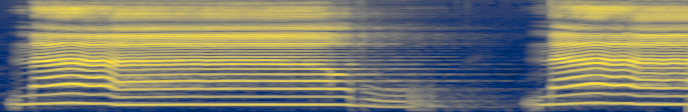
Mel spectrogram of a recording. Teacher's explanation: sebelumnya ada Alif sebelumnya lagi ada fathah jadi penentunya yang fathah rnya ditebalkan lidah naikkan bunyinya ngumpul di mulut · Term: tafkhim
